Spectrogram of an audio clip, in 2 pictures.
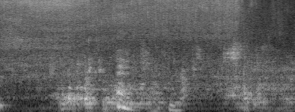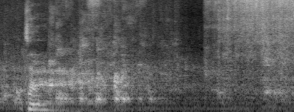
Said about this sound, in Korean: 자, 화장실도 물이 잘 나옵니다.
